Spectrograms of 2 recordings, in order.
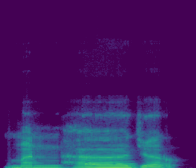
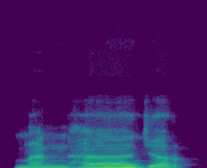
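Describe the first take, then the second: The two takes are said the same way.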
